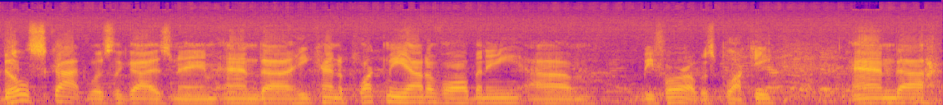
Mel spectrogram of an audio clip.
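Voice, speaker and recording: With music in the background, a man in an American accent speaks at a moderate pace, his loudness very even and his intonation fairly even. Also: medium pitch for a man. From United States. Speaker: voice actor, impressionist. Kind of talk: interview answer.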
